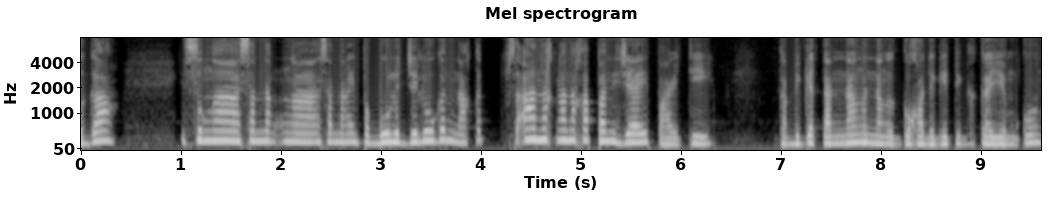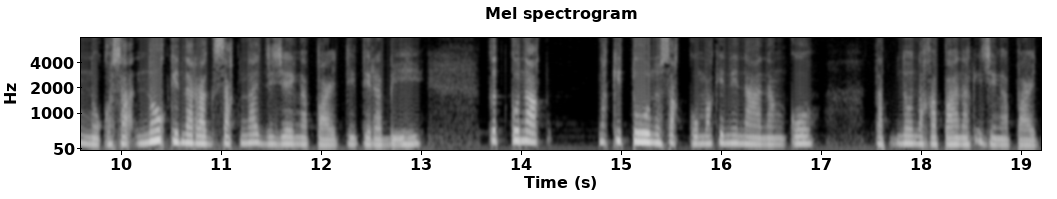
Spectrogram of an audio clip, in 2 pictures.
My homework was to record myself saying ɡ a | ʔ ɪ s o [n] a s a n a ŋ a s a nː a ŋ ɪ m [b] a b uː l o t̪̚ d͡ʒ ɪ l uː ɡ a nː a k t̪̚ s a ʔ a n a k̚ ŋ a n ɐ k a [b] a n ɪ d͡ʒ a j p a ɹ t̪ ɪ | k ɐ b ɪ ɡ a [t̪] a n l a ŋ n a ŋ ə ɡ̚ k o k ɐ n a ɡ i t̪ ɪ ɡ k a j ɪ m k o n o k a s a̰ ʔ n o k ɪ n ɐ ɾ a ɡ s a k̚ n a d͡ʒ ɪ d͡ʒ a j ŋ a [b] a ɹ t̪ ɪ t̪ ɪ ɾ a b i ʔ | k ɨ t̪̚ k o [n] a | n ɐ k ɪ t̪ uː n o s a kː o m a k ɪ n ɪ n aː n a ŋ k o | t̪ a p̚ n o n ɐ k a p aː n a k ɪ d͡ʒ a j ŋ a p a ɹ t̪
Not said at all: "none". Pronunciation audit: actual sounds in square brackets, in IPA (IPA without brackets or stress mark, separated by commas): ŋ, p, p, t̪, p, n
